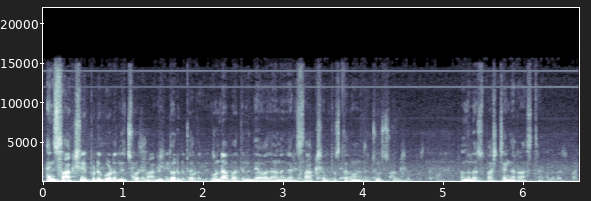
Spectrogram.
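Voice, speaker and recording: A man's voice: fairly low pitch, fairly even intonation, racing, a crowd in the background. Fervent male preacher telling a story. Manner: dramatic storytelling, rising to loud fervent proclamation. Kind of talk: sermon storytelling.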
